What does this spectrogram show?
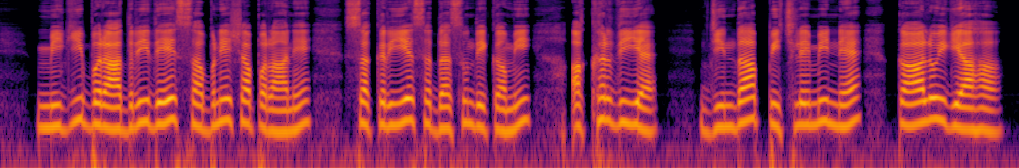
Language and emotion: Dogri, sad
